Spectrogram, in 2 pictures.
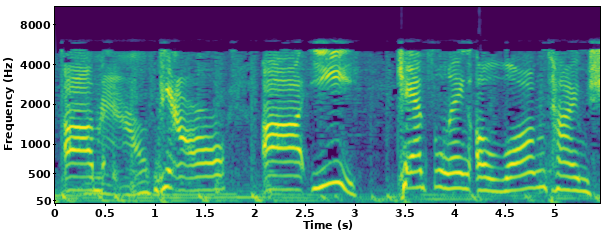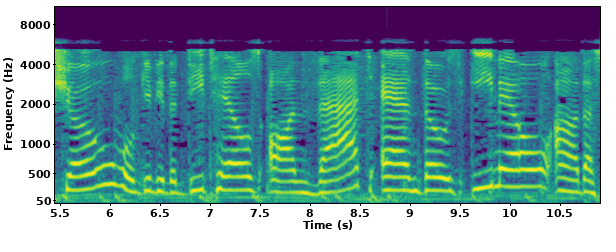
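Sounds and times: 
speech: 0.1 - 10.9
person playfully imitating a cat's meow: 0.2 - 1.7.

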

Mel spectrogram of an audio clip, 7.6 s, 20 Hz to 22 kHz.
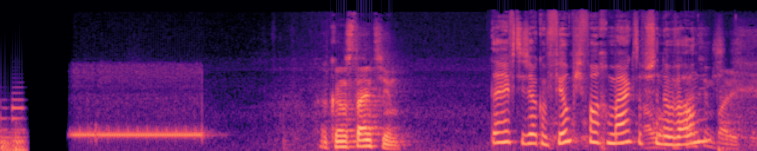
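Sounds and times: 
telephone dial tone as a call is placed: 0.7 - 2.1
speech: 3.2 - 4.1, 4.9 - 7.5.

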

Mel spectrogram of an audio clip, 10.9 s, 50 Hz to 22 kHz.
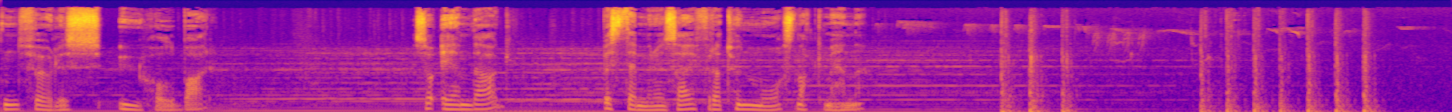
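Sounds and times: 
speech: 0.0 - 1.7, 3.1 - 3.9, 4.5 - 6.6
faint birdsong: 5.6 - 10.8
woman knocking on a door: 7.5 - 8.2, 9.0 - 10.4.

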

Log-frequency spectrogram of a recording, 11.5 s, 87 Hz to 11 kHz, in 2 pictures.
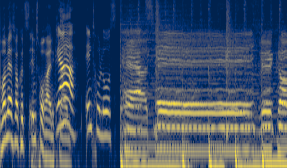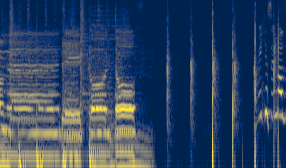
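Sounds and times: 
speech: 0.0 - 8.6
hosts clapping hands: 9.0 - 11.4.

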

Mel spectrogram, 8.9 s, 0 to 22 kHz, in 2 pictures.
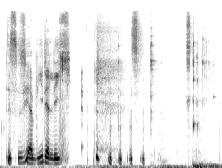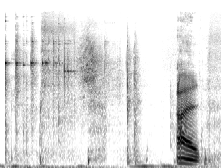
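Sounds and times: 
speech: 0.2 - 3.0, 8.0 - 8.8
glass beer bottle clinking: 2.4 - 6.8.

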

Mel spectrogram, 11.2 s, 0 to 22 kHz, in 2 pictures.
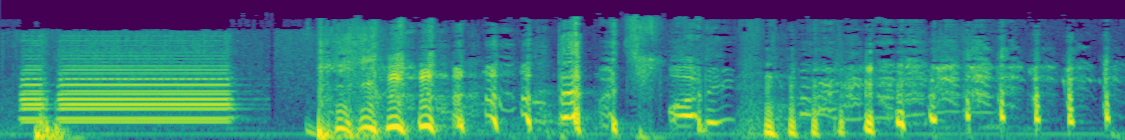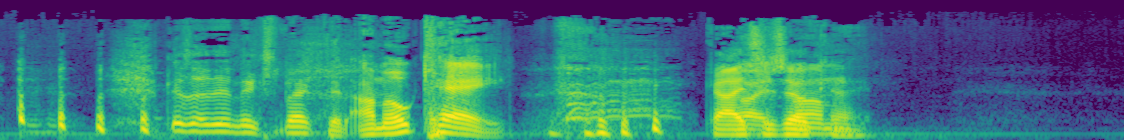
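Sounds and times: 
car horn blast: 0.0 - 1.3
laughter: 1.6 - 7.4, 8.4 - 9.2
speech: 1.7 - 2.3, 6.5 - 10.0.

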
